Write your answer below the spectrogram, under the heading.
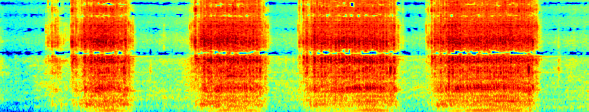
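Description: Industrial single-needle lockstitch sewing machine stitching a folded fabric strip. It runs in four short bursts of about a second each, with brief stops between them.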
